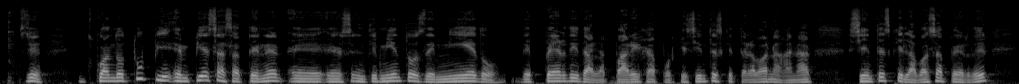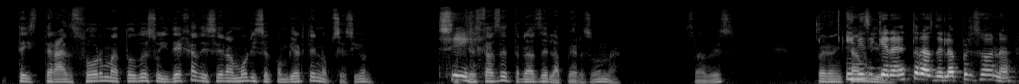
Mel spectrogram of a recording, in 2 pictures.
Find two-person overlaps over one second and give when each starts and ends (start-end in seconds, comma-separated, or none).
none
